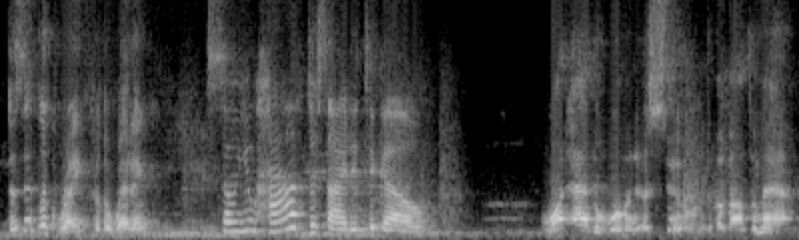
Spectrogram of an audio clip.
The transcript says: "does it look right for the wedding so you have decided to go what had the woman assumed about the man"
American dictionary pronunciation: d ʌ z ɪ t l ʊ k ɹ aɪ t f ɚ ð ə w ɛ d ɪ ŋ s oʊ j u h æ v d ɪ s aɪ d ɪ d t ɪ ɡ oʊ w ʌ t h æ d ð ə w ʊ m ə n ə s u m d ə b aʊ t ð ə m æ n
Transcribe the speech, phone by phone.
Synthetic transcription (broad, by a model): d ʌ z ɪ t l ʊ k ɹ aɪ t f ɚ ð ə w ɛ d ɪ ŋ s oʊ j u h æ v d ɪ s aɪ d ɪ d t ɪ ɡ oʊ w ʌ t h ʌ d ð ə w ʊ m ə n ə s u m d ə b aʊ t ð ə m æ n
